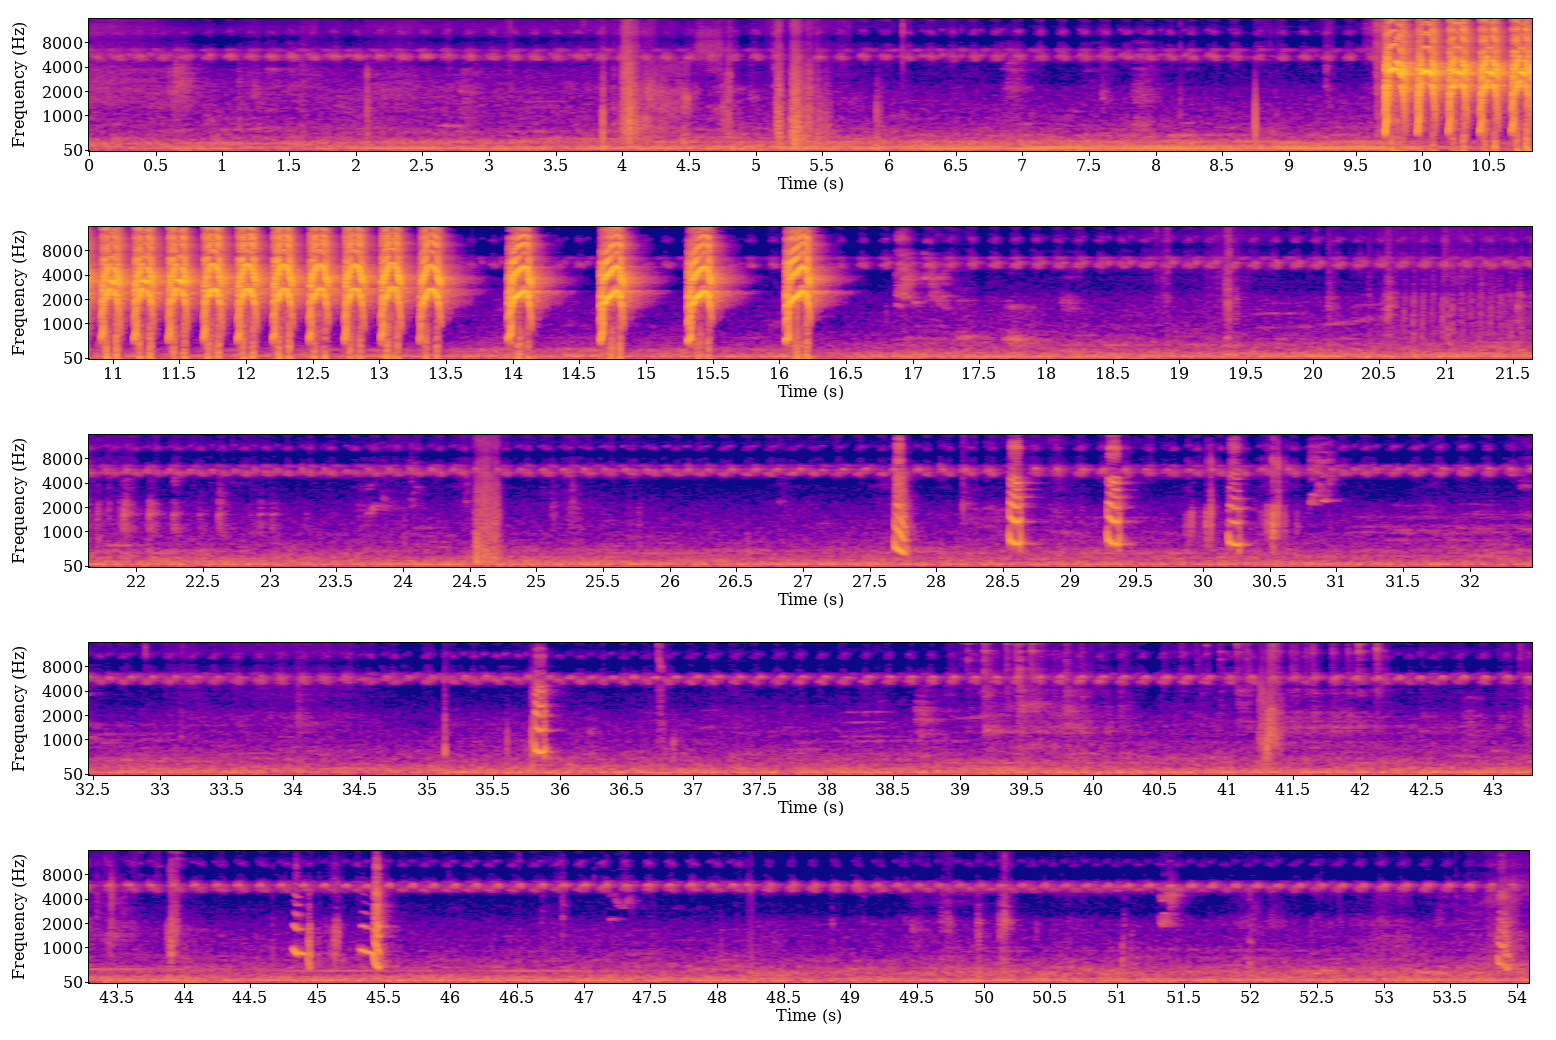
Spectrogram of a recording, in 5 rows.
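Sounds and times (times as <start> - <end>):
insect chirring: 0.0 - 54.0
parakeets screeching: 9.7 - 16.4, 44.8 - 45.6.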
